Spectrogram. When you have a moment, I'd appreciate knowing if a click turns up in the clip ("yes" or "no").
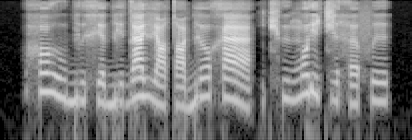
no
